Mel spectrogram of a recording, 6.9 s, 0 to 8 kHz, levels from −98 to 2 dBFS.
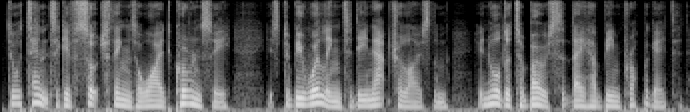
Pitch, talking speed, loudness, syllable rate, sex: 110 Hz, 215 wpm, -20 LUFS, 6.2 syllables/s, male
